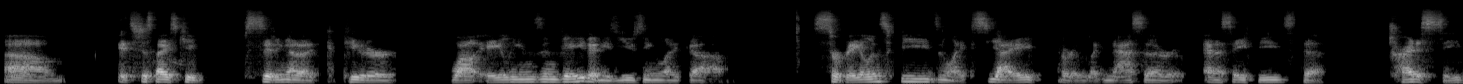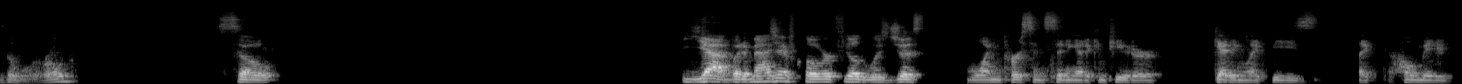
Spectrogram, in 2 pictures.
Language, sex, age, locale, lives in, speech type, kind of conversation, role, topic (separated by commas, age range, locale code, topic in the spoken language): English, male, 40-44, en-CA, Canada, conversation, unstructured, none, Which movies, TV shows, music, games, or live events make you feel most connected to other people, and how do you share them?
